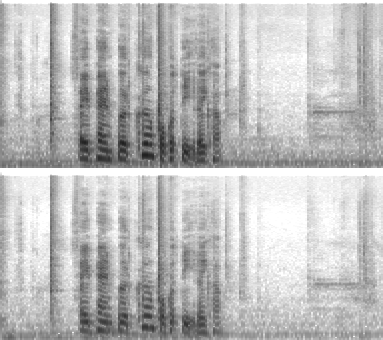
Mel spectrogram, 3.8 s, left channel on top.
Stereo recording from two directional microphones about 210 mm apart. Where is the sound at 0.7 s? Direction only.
40° left (ahead or behind).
